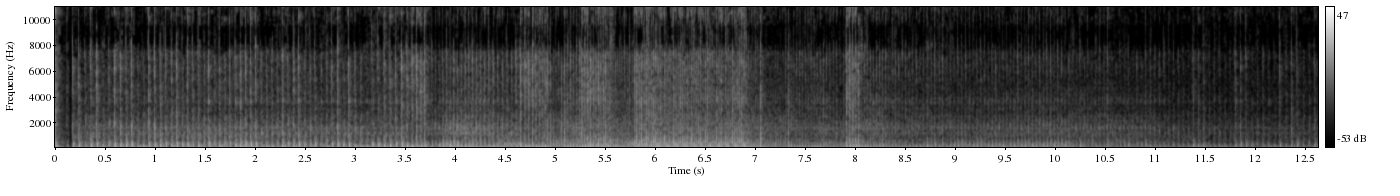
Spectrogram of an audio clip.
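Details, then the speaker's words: Rebuilt Honda 5.5 hp single-cylinder in a mini three-wheeler, sat outside ~3 years, with bent push rods, new carburetor, coil and plug, choke off: revs surge and sag, uneven firing; rough idle, not fully right. "so when you turn the choke off it still is rough but it was idle"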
